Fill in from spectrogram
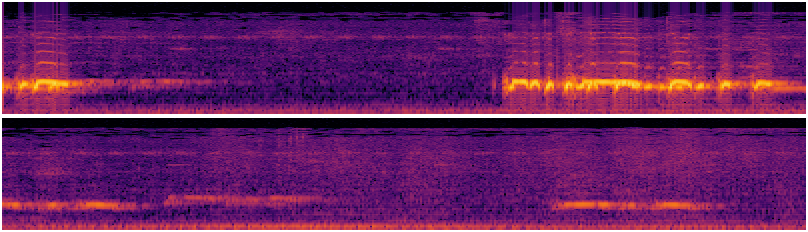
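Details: Zebra dove, a local bird singing with long beats as a lure for other doves: a brief coo at the start, then a stuttering, pulsed phrase that fades into softer, lower coos against a low rumbling background.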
